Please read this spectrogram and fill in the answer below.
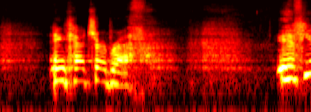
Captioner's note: heavy breathing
